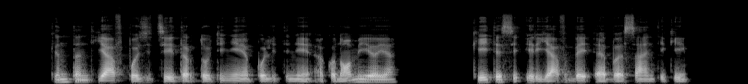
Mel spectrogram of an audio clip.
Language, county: Lithuanian, Vilnius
